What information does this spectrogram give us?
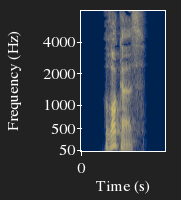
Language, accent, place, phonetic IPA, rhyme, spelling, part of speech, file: German, Germany, Berlin, [ˈʁɔkɐs], -ɔkɐs, Rockers, noun, De-Rockers.ogg
- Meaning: genitive singular of Rocker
